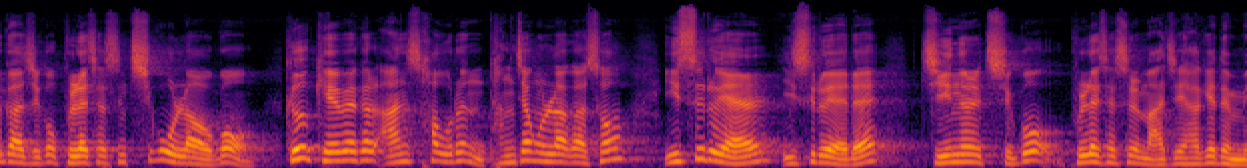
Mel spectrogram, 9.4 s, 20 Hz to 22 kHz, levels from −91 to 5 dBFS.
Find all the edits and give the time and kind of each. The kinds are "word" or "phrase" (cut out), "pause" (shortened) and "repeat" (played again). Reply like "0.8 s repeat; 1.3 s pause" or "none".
2.1 s pause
